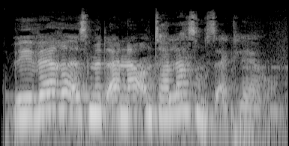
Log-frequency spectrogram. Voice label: Beraterin; Tetris

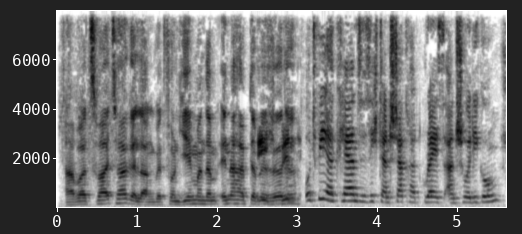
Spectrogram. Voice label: Reporter Reporterin; The Wire

